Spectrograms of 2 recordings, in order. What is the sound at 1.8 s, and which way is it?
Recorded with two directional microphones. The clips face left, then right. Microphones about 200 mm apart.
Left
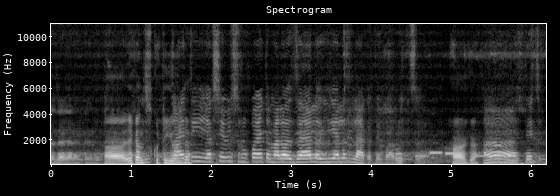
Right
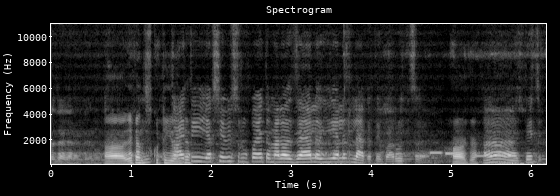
Speech, 20° right (ahead or behind).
